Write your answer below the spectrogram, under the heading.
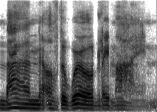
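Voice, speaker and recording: A man does a put-on character voice at a fairly low pitch. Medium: read story. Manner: solemn, slow.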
